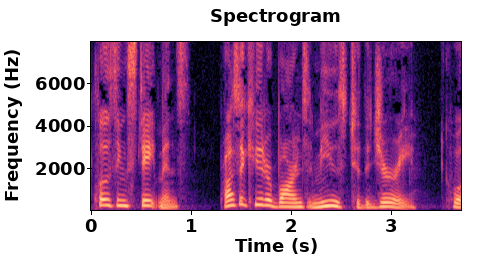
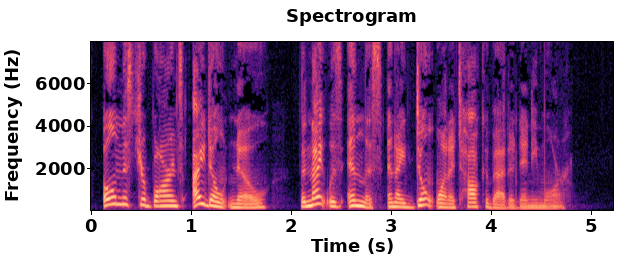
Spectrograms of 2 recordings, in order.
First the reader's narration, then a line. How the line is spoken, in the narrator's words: Louise snapped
